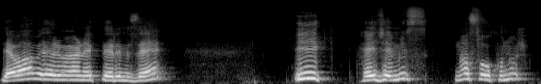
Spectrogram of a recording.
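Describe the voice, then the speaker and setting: A patient male primary school teacher leads young children through a reading lesson, sounding out syllables one at a time before blending them into words. His voice is mellow and soft-edged, and he often closes a point with a gentle checking question. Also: high voice, a little slow, dull audio.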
